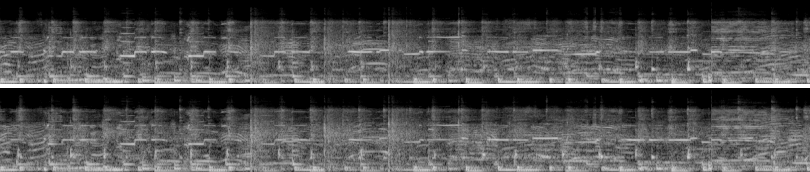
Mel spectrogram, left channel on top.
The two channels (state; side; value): normal; both; correlation 0.80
